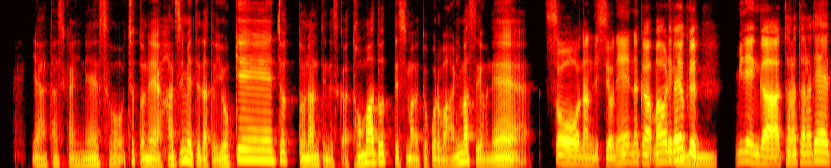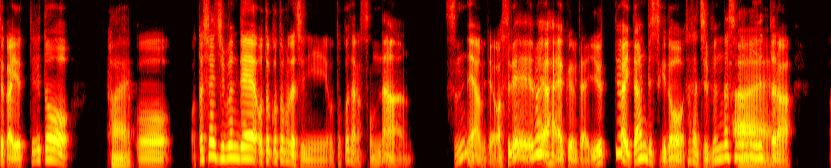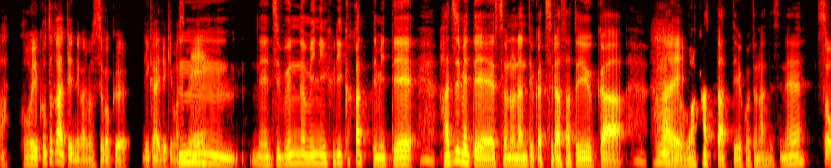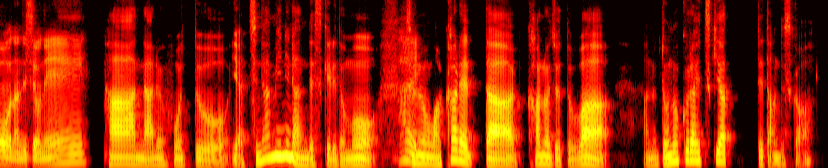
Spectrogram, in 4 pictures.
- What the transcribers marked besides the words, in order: none
- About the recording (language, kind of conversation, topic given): Japanese, advice, SNSで元パートナーの投稿を見てしまい、つらさが消えないのはなぜですか？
